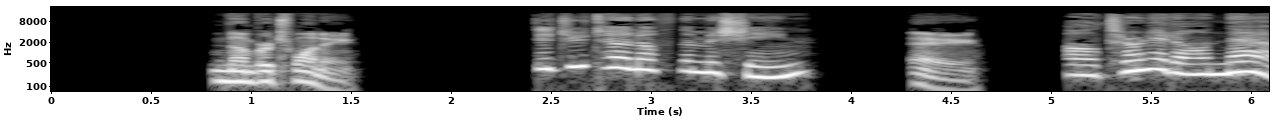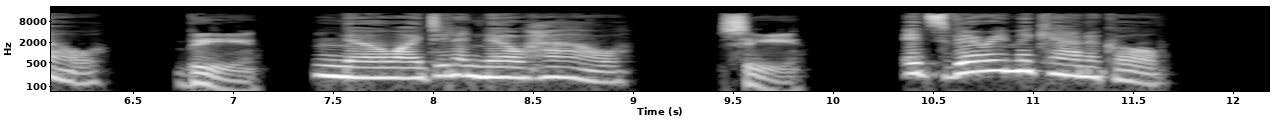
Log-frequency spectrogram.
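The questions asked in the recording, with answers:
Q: Did you turn off the machine?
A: B: No, I didn't know how.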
